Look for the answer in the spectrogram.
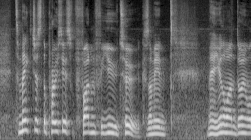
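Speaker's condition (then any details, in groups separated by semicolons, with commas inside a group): No condition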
